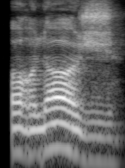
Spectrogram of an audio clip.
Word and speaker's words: horloge: H is always silent, but actually there are two kinds of H, silent H and aspirated H. We don't pronounce either, but there is a difference. If there is silent H, we have elision, so we put apostrophe. Instead of saying la horloge, we say l'horloge.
